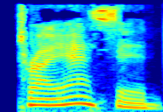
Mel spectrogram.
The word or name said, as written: triacid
